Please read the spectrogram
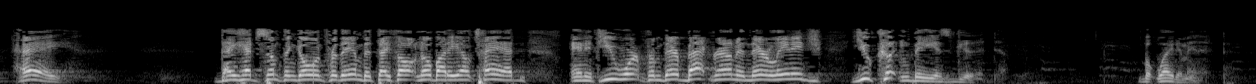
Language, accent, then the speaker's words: English; North Carolina, United States; I was raised over in Surrey County in tobacco farming country. Everywhere you turn, Surrey County was a tobacco farm.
